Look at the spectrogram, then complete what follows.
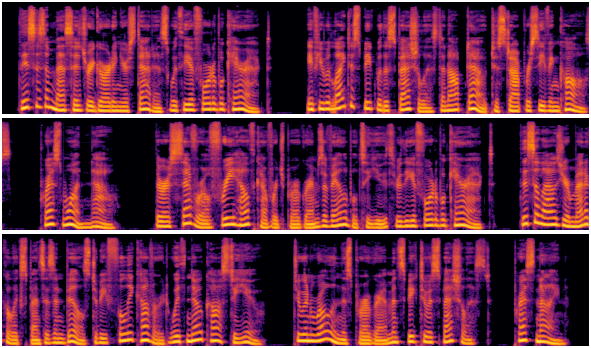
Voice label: IVR Broadcast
